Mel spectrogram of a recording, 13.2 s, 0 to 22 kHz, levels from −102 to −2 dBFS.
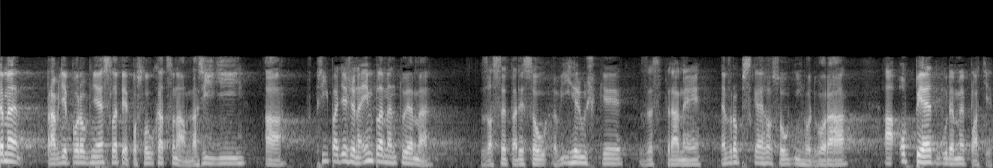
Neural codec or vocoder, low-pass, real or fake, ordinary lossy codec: vocoder, 44.1 kHz, 128 mel bands, Pupu-Vocoder; 5.4 kHz; fake; MP3, 48 kbps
